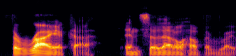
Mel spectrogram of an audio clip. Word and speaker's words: Theriaca: friday said it perfectly it's like metallica where you emphasize that second syllable thorica and so that'll help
